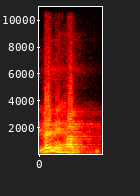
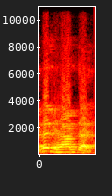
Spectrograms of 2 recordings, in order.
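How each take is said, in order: First: It is said softly and coaxingly. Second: It is said harshly, like shouting.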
